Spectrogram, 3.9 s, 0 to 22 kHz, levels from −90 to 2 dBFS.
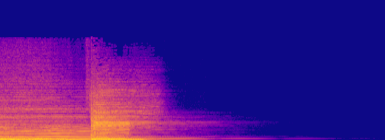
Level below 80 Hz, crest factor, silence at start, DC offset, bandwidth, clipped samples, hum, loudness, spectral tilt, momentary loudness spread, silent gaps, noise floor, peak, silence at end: -24 dBFS; 16 dB; 0 s; under 0.1%; 15 kHz; under 0.1%; none; -13 LUFS; -5.5 dB/octave; 14 LU; none; -88 dBFS; 0 dBFS; 2.1 s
